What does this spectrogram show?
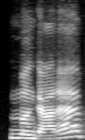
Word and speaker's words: Mangata: at um i believe is it pronounced mungada yeah we got apothecary yeah mangada but it's m-a-n-g-a-t-a as you can see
